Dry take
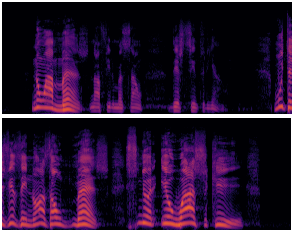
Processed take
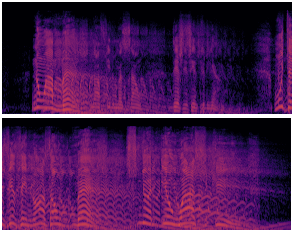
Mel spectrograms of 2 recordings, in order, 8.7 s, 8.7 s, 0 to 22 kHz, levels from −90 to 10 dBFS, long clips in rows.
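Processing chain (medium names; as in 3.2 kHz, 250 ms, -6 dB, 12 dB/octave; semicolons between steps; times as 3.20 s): on a send: frequency-shifting echo 132 ms, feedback 64%, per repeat -61 Hz, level -14 dB; on the sum: spectrum-flattening compressor 2:1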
